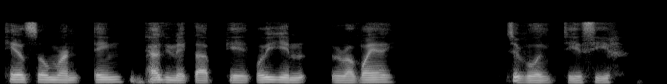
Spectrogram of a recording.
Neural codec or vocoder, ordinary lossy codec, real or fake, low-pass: codec, 16 kHz, 0.5 kbps, FunCodec, trained on LibriTTS, 25 frames a second; none; fake; 7.2 kHz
